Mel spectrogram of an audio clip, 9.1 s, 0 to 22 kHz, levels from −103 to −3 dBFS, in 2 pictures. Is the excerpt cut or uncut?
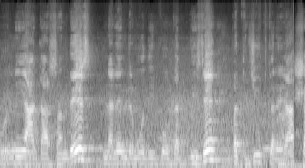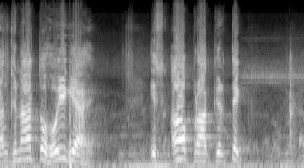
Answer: cut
